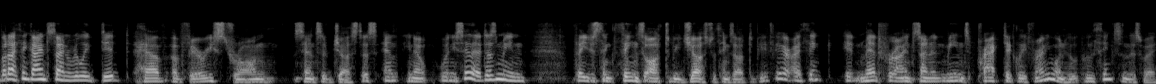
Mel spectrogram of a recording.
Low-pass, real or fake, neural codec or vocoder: 7.2 kHz; fake; vocoder, 24 kHz, 100 mel bands, Vocos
